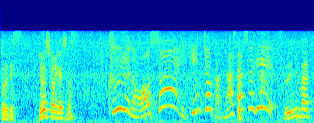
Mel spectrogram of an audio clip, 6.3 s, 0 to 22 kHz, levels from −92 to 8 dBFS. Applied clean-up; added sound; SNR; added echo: none; Rain; 15 dB; none.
